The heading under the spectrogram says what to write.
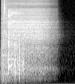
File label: Door, Sci-Fi Sounds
